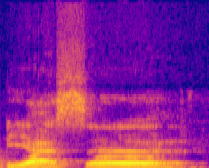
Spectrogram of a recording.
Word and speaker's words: Piaget: Teori Piaget kognitif. Ya. Bacanya Piase.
